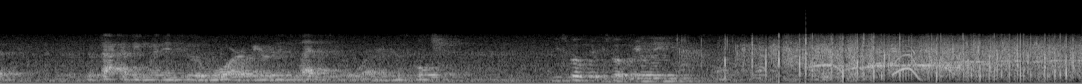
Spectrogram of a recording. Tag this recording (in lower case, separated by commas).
man speaking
